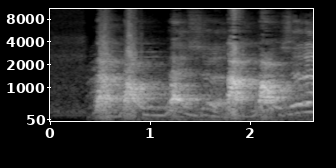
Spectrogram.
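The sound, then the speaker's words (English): A small, fluffy white dog greeting visitors at a family's house barks in a quick series of sharp, yappy bursts, about five barks with brief gaps between them. “A fluffy white handful of a dog greets visitors at the Farron's house.”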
